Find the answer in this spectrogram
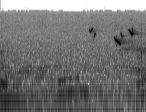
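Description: Birds chirping: a few short, high chirps and quick falling notes in the second half, over a quiet outdoor background.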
